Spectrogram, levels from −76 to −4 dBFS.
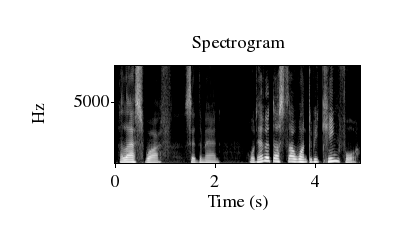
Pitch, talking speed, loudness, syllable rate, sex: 180 Hz, 160 wpm, -17 LUFS, 4.1 syllables/s, male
